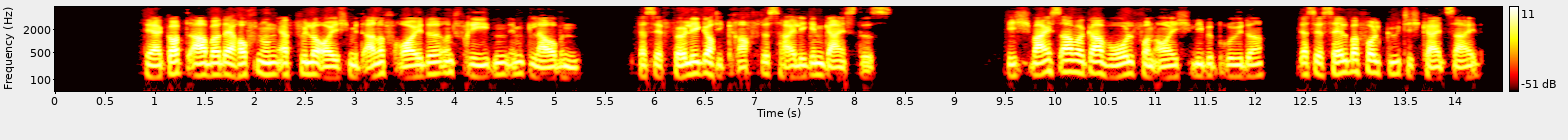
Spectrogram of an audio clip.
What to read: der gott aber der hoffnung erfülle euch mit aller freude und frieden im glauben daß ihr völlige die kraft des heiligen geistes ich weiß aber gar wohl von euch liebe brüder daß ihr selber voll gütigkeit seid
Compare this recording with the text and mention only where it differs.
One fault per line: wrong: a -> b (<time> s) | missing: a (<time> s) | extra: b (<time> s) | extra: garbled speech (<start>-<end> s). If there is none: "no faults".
no faults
